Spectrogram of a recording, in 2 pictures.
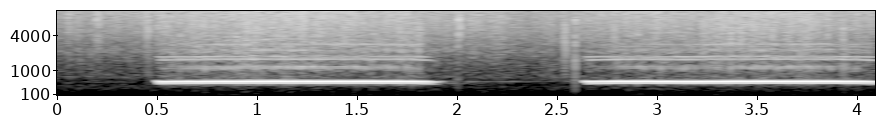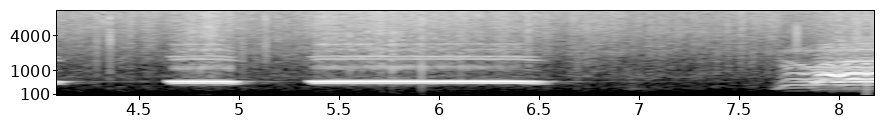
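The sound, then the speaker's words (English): A steamboat whistle blows on the Ohio River in four loud, steady, tonal blasts, the third much shorter than the others, with quiet pauses between them. “Don't you hear that whistle blow?”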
